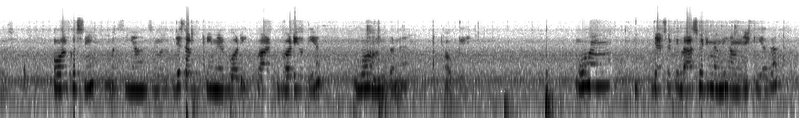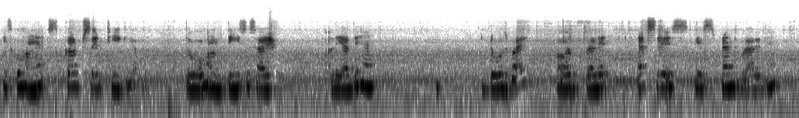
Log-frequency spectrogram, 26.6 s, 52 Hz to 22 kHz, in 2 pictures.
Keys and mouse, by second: 3.1 KP_3, 11.1 ctrl+Tab, 16.9 t, 19.6 g, 21.2 click, 22.7 f, 23.6 f, 26.5 click.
